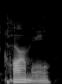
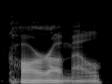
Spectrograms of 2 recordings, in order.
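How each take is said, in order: First: The word is said with two syllables. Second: The word is said with three syllables. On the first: The speaker calls it wrong. "no, that's a place in California" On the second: The speaker calls it right. "there, you got the second A"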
